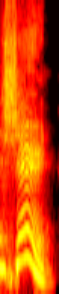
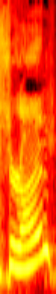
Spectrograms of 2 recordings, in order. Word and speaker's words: Sheeran: just said Ed Sheeran. It's not Sharon.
